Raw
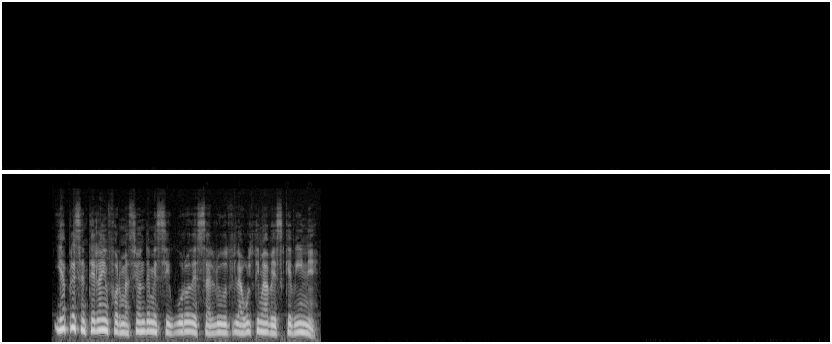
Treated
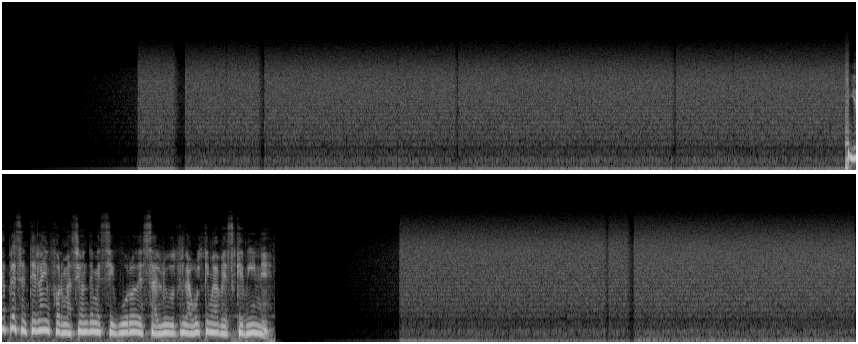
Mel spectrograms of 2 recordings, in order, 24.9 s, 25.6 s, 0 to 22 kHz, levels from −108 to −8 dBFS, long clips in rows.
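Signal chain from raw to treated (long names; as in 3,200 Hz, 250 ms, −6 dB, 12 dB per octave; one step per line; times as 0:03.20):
gliding playback speed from 111% → 83%
camcorder AGC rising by 15 dB per second
noise gate with hold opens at −57 dBFS
low-pass filter 4,300 Hz 24 dB per octave
parametric band 370 Hz −11 dB 1.1 octaves
comb filter 5.9 ms, depth 49%
downward compressor 12 to 1, threshold −46 dBFS, peak gain reduction 19 dB
level +10.5 dB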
